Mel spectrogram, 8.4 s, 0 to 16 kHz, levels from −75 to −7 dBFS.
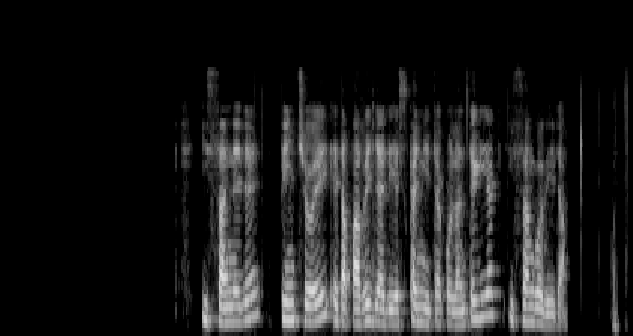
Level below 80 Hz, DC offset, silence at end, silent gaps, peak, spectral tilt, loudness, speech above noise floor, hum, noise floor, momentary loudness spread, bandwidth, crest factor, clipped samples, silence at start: -74 dBFS; under 0.1%; 0.2 s; 2.63-2.69 s, 3.68-3.72 s, 8.08-8.13 s; -6 dBFS; -5.5 dB/octave; -24 LUFS; 22 dB; none; -46 dBFS; 11 LU; 7.6 kHz; 20 dB; under 0.1%; 2.45 s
